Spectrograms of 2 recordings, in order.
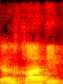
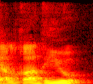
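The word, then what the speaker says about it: القاضي: Okay, like al-qadi, for example. You don't say al-qadiyu. Al-qadiyi. You don't do that because the ya having a dhamma is heavy on the tongue, particularly if the preceding letter has a kasra.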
